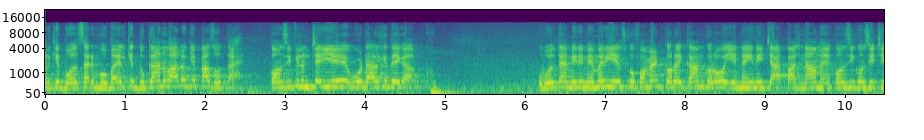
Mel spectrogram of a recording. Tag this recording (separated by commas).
Speech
